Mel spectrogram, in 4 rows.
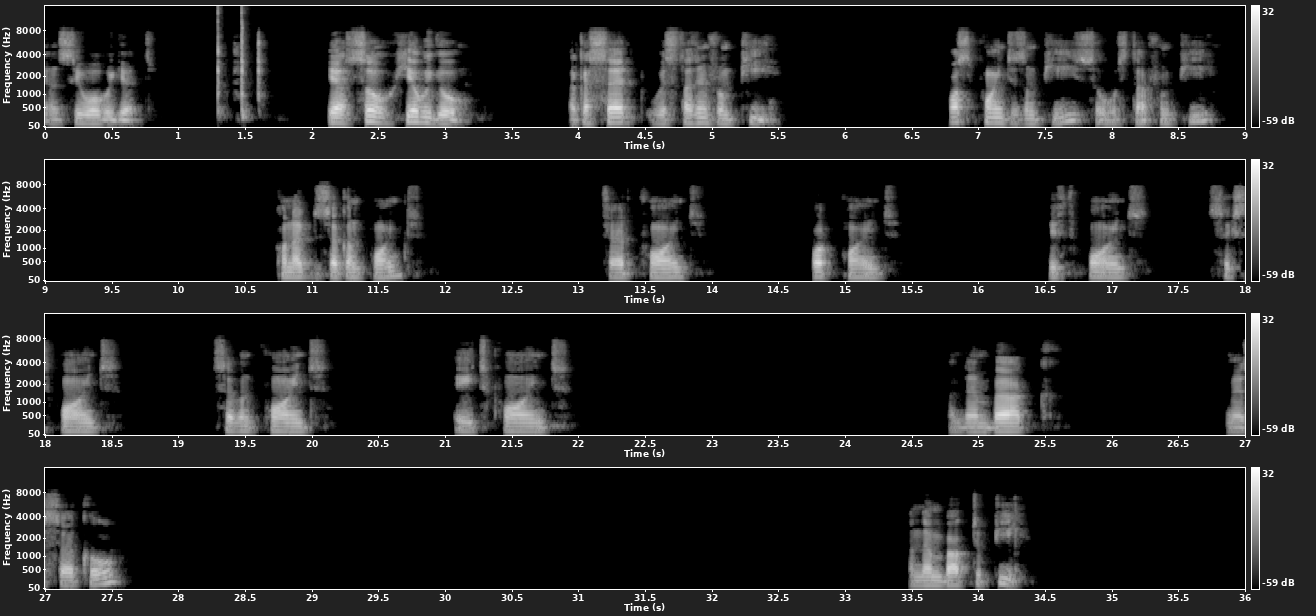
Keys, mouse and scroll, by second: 11.6 middle click, 21.3 middle click.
